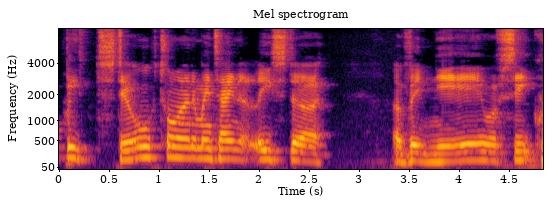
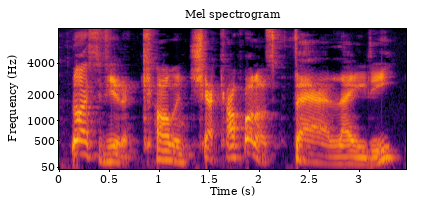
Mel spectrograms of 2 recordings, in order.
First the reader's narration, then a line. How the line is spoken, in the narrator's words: he sneers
